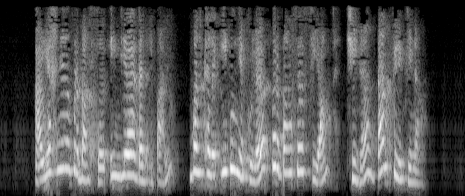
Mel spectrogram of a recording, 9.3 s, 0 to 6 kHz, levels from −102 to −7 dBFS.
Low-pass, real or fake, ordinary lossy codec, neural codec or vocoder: 5.4 kHz; fake; MP3, 24 kbps; codec, 16 kHz, 2 kbps, FreqCodec, smaller model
